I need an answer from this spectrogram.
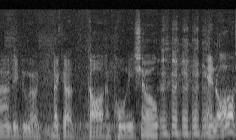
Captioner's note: laughing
